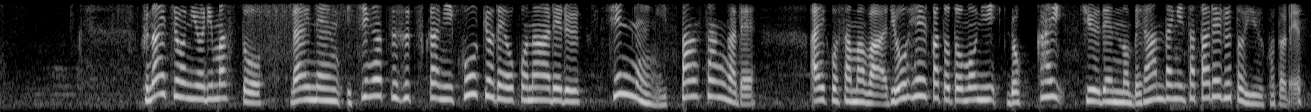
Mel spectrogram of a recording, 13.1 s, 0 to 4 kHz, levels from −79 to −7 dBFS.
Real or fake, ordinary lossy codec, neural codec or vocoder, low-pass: real; none; none; 3.6 kHz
